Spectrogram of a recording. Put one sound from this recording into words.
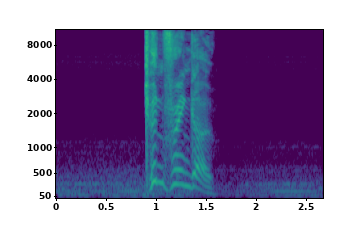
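A magic spell crackles with a sharp whoosh.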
